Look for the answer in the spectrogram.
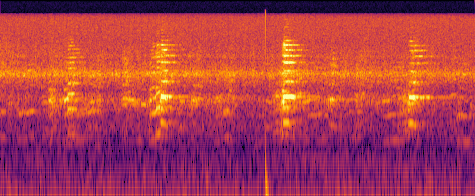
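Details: After sunset, Canada Geese, both resident and migratory, fly in to land on Sapsucker Woods Pond, giving loud separate honks about once a second, with a faint background chorus and one sharp knock.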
